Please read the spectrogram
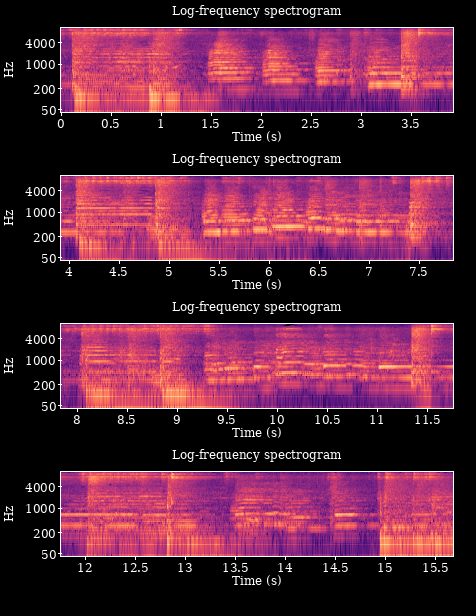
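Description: Marching street brass band playing a lively tune: trombones and trumpets carry the melody over a low brass bass line, with drum beats.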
